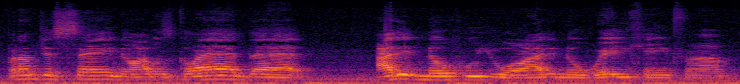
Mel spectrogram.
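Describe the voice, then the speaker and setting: A man's voice: mid-range voice, fairly even intonation, moderate pace, a little mellow, distant mic, slight background noise. Fifties male reverend interviewer, probing, heard off-mic in a roomy space. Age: 50s. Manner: probing, repeats his questions. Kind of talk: conversational interview.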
